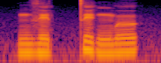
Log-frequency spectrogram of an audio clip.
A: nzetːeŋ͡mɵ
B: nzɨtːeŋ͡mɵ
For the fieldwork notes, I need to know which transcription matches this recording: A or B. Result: A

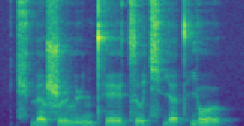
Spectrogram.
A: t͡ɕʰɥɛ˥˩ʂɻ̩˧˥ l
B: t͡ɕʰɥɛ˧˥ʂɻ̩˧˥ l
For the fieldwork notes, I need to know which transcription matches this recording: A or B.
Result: B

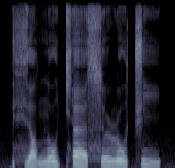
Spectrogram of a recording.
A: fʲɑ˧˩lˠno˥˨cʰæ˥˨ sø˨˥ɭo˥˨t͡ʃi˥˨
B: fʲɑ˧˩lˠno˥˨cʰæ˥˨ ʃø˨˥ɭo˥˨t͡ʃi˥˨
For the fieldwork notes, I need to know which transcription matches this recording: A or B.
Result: A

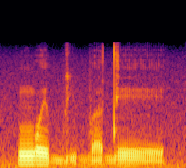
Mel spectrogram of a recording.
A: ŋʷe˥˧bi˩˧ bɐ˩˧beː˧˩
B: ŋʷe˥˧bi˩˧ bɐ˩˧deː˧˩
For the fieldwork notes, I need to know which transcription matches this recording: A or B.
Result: B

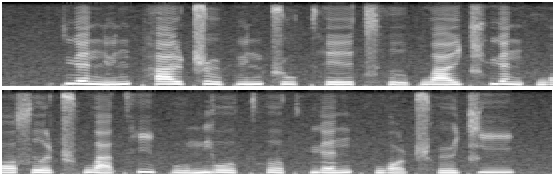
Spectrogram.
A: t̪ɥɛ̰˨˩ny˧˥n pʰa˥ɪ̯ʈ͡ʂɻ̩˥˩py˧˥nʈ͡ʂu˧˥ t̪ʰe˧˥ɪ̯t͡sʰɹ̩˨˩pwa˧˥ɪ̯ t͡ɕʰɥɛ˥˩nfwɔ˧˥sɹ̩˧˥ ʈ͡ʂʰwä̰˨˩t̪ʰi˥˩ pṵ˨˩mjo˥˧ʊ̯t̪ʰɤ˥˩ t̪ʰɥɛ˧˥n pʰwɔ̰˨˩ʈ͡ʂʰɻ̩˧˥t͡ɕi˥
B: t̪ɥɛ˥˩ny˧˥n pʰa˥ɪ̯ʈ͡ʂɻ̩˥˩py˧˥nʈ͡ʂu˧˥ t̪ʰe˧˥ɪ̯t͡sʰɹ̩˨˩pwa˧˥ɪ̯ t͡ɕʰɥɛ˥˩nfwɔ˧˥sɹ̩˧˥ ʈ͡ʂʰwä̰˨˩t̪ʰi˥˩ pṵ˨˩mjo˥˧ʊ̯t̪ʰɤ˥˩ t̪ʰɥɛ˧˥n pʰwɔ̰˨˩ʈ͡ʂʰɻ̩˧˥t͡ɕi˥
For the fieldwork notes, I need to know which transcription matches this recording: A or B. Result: B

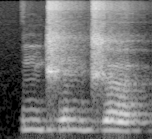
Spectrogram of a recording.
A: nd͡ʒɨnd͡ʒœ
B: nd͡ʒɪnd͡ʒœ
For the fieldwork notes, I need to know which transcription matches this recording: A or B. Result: B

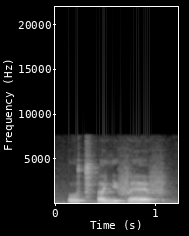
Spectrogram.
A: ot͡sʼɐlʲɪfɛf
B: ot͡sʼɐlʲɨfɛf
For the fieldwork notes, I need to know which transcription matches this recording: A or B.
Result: B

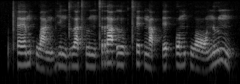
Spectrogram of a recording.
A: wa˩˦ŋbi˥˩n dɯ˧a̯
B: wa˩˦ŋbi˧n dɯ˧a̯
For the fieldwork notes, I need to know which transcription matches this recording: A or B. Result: B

